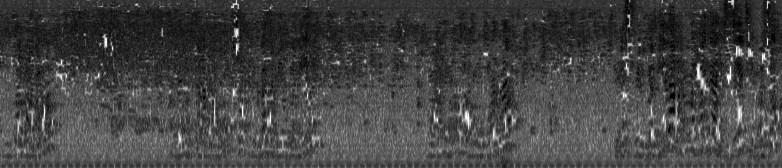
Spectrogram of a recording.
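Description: A woman talks calmly, close by.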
